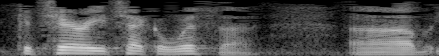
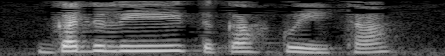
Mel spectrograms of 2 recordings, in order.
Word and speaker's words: Kateri Tekakwitha: Gadali Tekakwitha is the Mohawk pronunciation for Kateri Tekakwitha.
